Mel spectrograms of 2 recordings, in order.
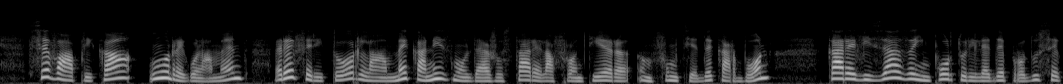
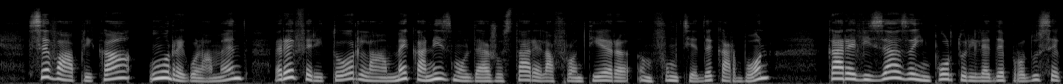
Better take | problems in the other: second | muffled; very; fading above 3.5 kHz

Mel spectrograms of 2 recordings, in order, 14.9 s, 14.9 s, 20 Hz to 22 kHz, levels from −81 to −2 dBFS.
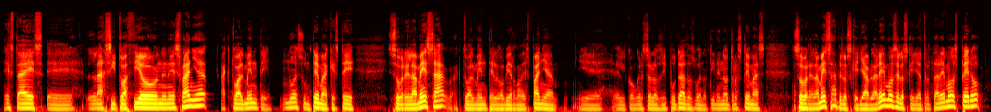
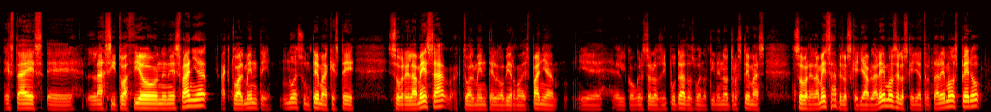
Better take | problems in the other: first | thin; very; fading below 500 Hz

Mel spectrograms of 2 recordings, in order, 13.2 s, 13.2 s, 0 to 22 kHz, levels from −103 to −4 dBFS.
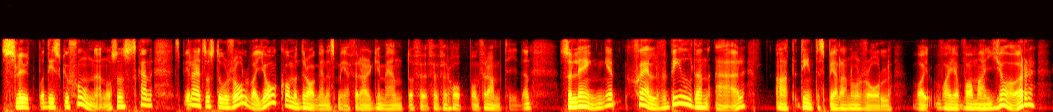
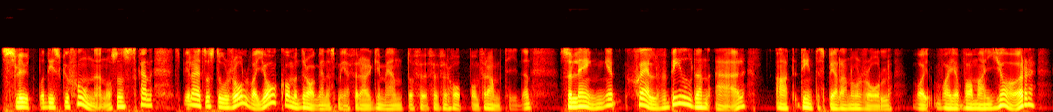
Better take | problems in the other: first | garbled, watery; badly; nothing above 4 kHz; slightly in the first

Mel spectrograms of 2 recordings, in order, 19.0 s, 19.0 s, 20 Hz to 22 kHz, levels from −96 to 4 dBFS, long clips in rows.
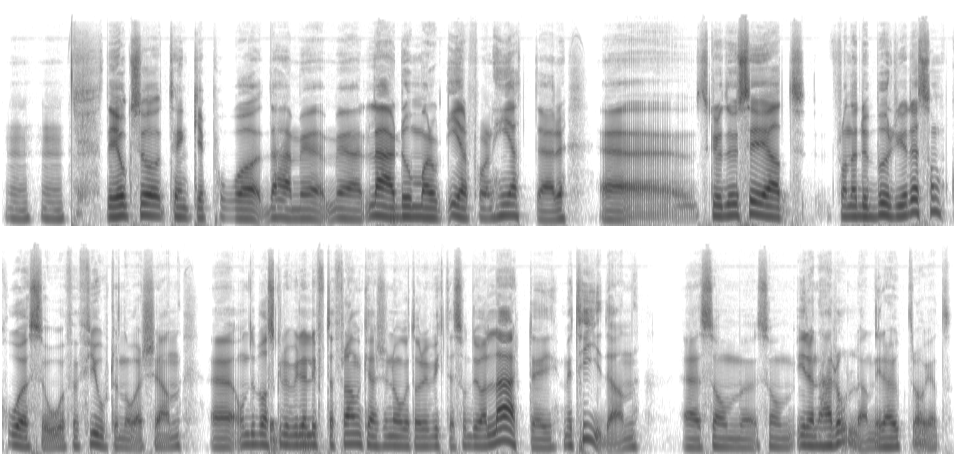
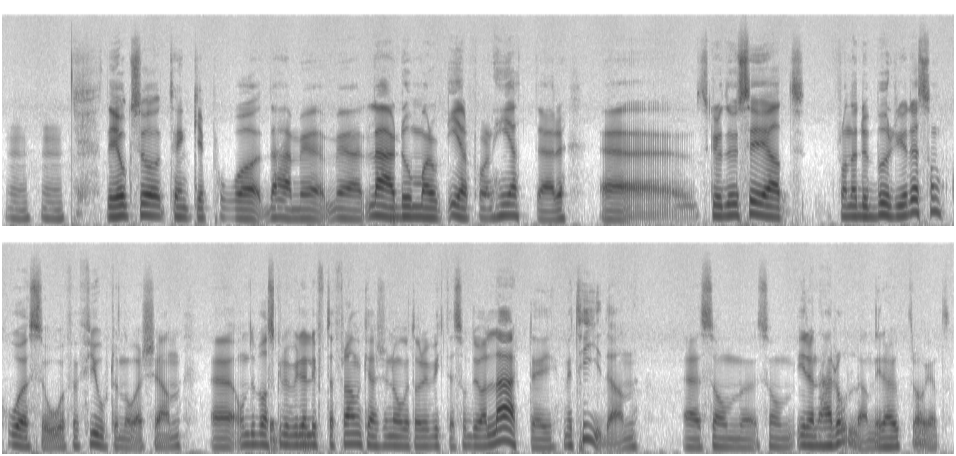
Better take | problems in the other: first | hiss; faint; throughout; 20 dB below the speech

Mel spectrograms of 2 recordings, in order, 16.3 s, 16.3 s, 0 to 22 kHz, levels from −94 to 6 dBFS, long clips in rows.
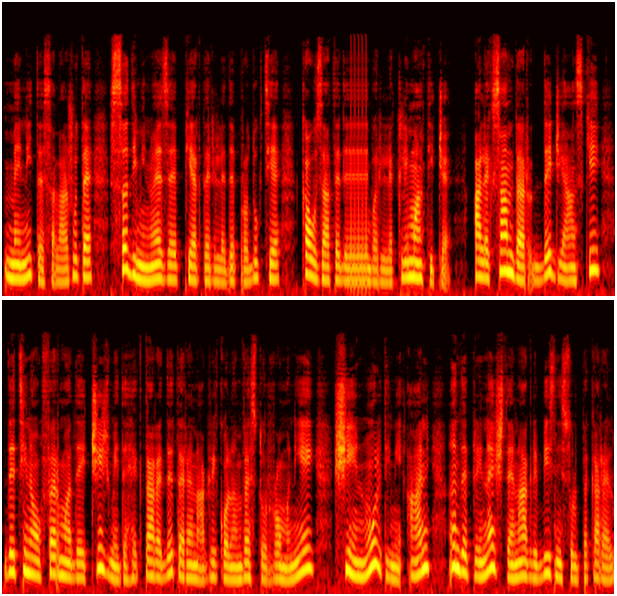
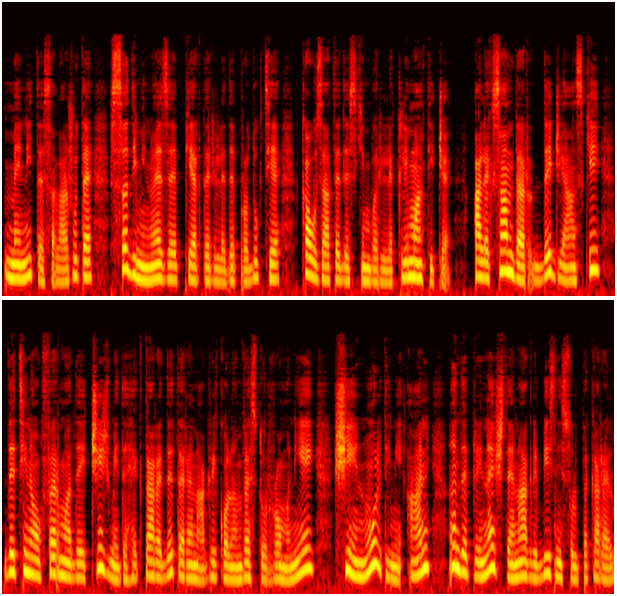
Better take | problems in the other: second | audio freezing; at 4.5 s

